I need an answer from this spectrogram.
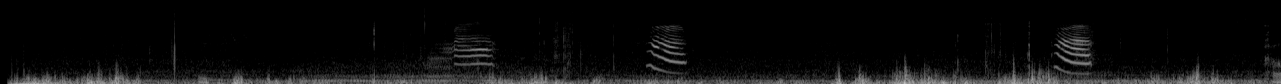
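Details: Talkative ginger tabby cat meowing indoors: three short harmonic meows, each falling in pitch, around four, six and a half and ten and a half seconds, over low rumbling handling noise.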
